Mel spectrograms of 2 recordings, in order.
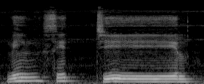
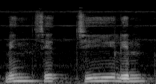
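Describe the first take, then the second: First: The word stops on the final l sound. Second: The word ends with an added -in syllable. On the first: This is the form used when pausing at the verse end. The speaker calls it right. "Jadi bacanya min sijil" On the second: This is the form used when reading on without pausing. The speaker calls it wrong. "bukan min sijilin"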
